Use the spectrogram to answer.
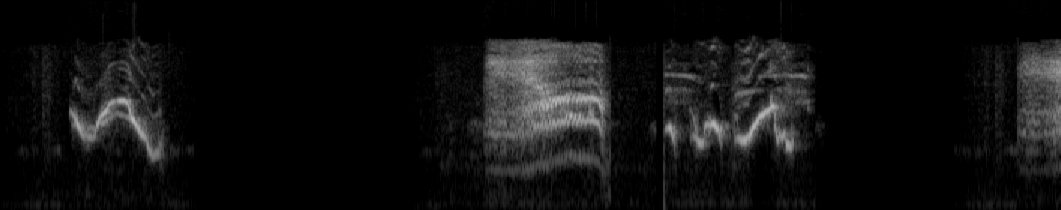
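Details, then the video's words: Black-naped oriole lure sound for trapping: a looping fluty whistle, then a harsh nasal drawn-out screech, followed by more short rolling whistles and another harsh call starting at the end. "suara pikat dan masteran burung kepodang emas"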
